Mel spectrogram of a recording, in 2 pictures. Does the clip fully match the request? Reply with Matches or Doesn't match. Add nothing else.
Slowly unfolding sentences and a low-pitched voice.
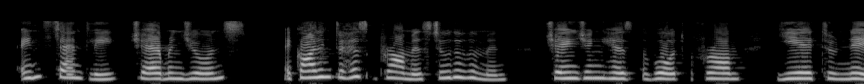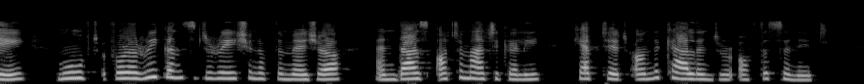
Doesn't match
